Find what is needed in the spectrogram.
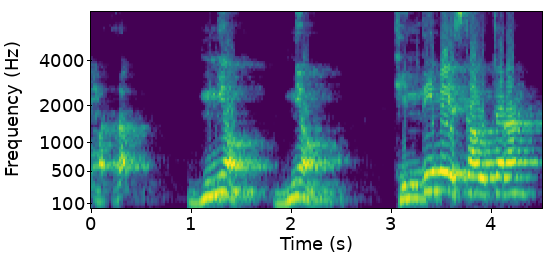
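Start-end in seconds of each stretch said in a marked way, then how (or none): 1.0-2.1 ज्ञ said as "dnya"; Marathi pronunciation. Shown as a demonstration. Teacher showing how Marathi says the letter, ज्ञ as "dnya". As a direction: say ज्ञ with d, n and y blended. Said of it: "इसका उच्चारण मराठी में".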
